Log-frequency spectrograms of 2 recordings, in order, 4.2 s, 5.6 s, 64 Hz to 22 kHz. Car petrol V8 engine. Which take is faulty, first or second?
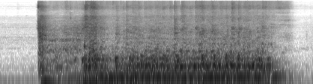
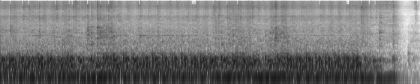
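first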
